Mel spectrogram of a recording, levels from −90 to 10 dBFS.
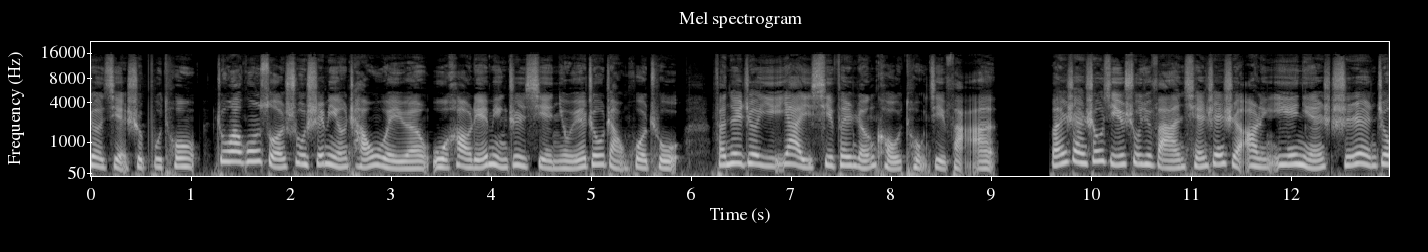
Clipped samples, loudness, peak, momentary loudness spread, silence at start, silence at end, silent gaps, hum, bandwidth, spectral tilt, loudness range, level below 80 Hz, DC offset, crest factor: under 0.1%; -18 LUFS; -6 dBFS; 5 LU; 0 s; 0 s; 9.08-9.58 s; none; 16 kHz; -4.5 dB/octave; 2 LU; -44 dBFS; under 0.1%; 12 dB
